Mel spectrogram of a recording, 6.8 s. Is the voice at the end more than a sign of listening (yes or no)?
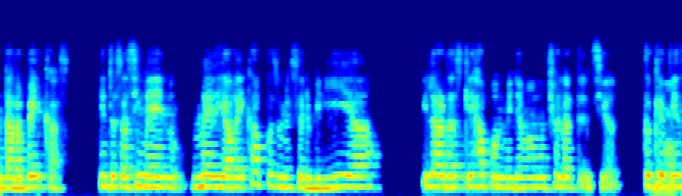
yes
